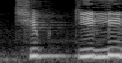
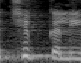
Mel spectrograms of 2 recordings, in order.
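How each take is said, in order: First: छिपकीली with high, loud -kee-; wrong form. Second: छिपकली with short a after क; correct form. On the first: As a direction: hit an ee after क in छिपकीली. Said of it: "छिपकीली नहीं होती". (गलत उच्चारण, छिपकीली में ई) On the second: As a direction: say छिपकली as chhip-ka-li. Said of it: "छिपकली होती है". (सही उच्चारण, छिपकली में अ) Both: Shown as a demonstration.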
